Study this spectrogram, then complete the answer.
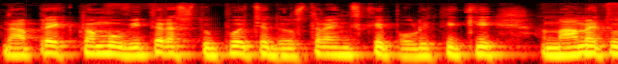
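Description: A somewhat breathy man talks at a very fast pace. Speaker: newspaper reporter, podcast host. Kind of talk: interview.

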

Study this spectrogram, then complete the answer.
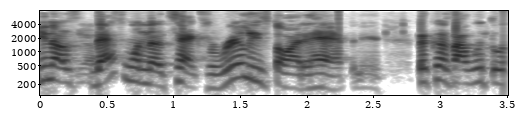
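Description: With an American accent, a woman talks fairly quickly at a medium pitch with ordinary pitch variation, in an ordinary speaking voice. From Texas. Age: 30s. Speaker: nonprofit founder. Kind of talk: interview testimony. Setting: livestream video call.

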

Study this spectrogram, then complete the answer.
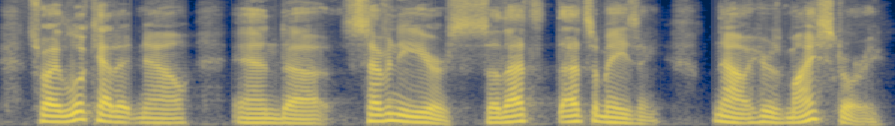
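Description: Lively intonation carries a plain, everyday voice at a moderate pace. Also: man, medium pitch for a man. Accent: Canadian. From Canada, Calgary, Alberta. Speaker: pastor. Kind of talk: casual chat.

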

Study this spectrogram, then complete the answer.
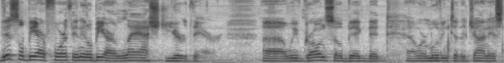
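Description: In a normal speaking voice, a man with an American accent talks at a medium pitch and fairly slow pace with ordinary pitch variation. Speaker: comic club moderator. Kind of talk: casual interview chat.

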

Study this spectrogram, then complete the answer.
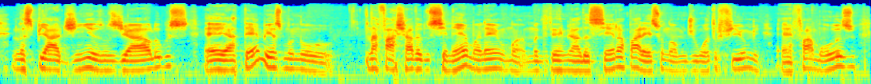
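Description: A man's fairly even intonation is heard against noticeable background noise. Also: medium pitch for a man, moderate pace. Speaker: film critic podcast host. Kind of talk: casual chat. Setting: video call.

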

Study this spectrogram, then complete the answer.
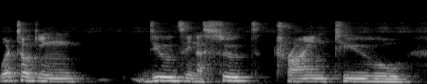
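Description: A man's voice at a fairly high pitch. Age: 30s. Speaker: indie game developer. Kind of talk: interview. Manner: halting.

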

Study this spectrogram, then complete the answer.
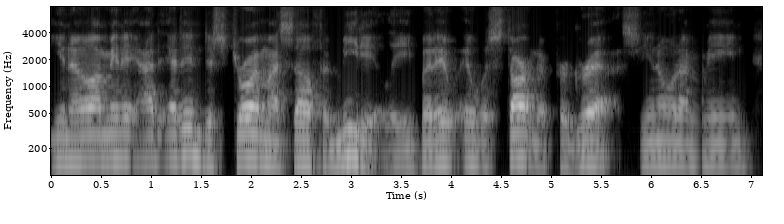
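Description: Over a quiet background, a man with an American accent speaks at a medium pitch with ordinary pitch variation. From US Midwest (Kokomo, Indiana). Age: 40s. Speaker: recovering addict, motivational speaker. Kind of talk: interview, personal testimony.

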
